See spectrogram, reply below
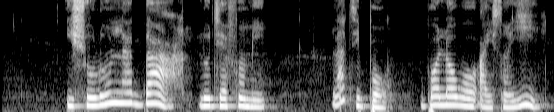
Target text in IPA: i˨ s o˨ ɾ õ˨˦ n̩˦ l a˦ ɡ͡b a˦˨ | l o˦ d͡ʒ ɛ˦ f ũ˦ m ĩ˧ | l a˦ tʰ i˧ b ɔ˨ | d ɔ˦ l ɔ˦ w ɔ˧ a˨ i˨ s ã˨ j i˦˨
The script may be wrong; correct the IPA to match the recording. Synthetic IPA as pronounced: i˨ ʃ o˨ ɾ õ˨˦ n̩˦ l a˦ ɡ͡b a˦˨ | l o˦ d͡ʒ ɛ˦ f ũ˦ m ĩ˧ | l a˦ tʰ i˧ b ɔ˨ | b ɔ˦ l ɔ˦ w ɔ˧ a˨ i˨ s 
